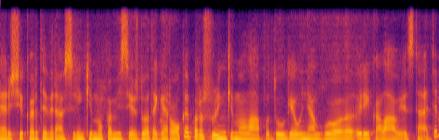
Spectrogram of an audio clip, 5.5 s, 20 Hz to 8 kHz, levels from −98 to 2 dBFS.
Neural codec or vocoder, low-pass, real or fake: codec, 24 kHz, 1.2 kbps, DualCodec; 7.2 kHz; fake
